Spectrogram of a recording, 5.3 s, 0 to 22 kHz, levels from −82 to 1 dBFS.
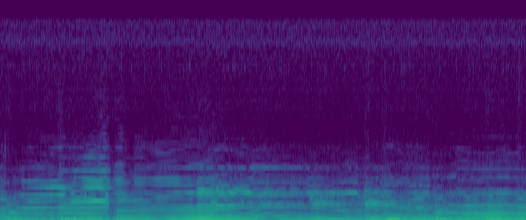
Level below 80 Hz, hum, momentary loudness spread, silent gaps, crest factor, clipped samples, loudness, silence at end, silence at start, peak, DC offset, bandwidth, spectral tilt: -46 dBFS; none; 5 LU; none; 14 dB; under 0.1%; -35 LUFS; 0 s; 0 s; -22 dBFS; under 0.1%; over 20 kHz; -6.5 dB/octave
